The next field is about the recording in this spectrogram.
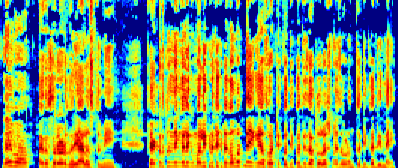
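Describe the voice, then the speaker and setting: A man's voice: high voice, racing, pushed and bright. A man voicing a teasing, affectionate young husband in a comedy cartoon, chatting in a rural Marathi accent. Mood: teasing, fond.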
